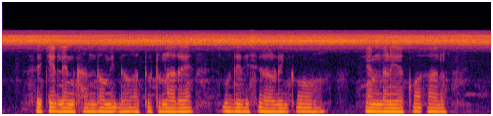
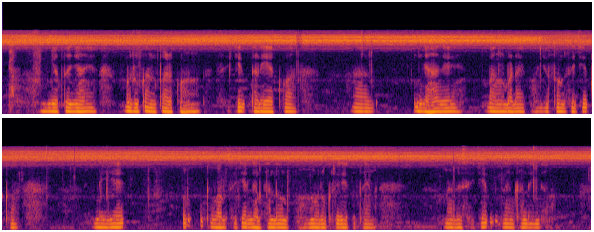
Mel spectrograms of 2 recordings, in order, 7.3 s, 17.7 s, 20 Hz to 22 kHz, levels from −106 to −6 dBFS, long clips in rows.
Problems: constant background noise, low volume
